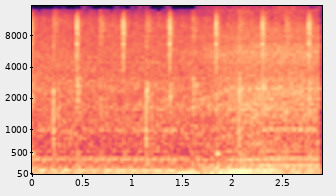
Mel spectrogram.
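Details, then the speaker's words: 2006 Ford F-150 5.4 V8 after repairing melted O2 sensor connector on exhaust that blew fuse 32 and caused limp mode; previously sputtered/misfired around 2000 rpm: even low idle burble with a few light ticks, steady, no stumble; healthy. "because before when I held it at like 2000 it would you would hear it misflowering or sputter right now she's holding steady"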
